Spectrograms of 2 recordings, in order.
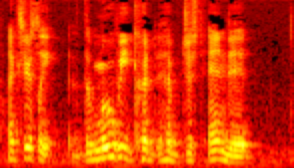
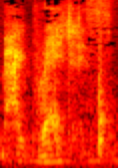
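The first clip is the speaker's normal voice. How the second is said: slow, soft, drawn-out Gollum croak; Gollum catchphrase; 2 semitones lower, 5 dB quieter, much slower than usual. Retold or imitated. Gollum lingering over his treasure, slow and soft. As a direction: stretch it out like Gollum hoarding the ring. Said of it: "His stupid little catchphrase".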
